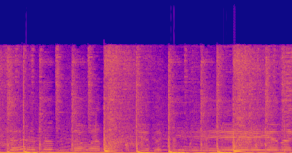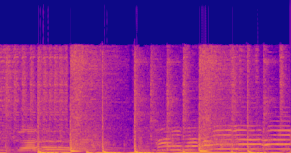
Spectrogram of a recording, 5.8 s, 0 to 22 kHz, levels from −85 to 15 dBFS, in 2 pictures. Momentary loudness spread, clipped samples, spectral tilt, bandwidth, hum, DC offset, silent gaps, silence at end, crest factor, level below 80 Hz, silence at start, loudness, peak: 5 LU; under 0.1%; -4.5 dB/octave; 16.5 kHz; none; under 0.1%; none; 0 s; 10 dB; -12 dBFS; 0 s; -12 LUFS; 0 dBFS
